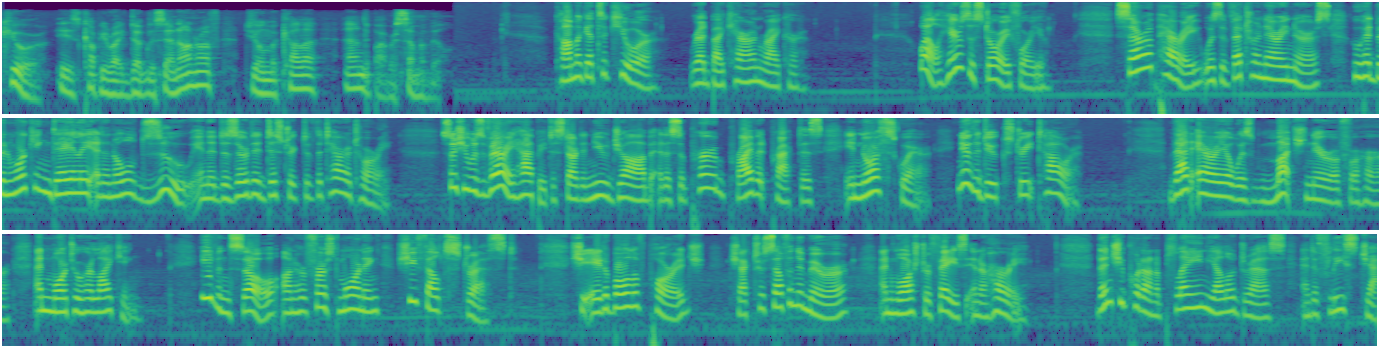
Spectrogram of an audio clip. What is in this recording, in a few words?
General American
